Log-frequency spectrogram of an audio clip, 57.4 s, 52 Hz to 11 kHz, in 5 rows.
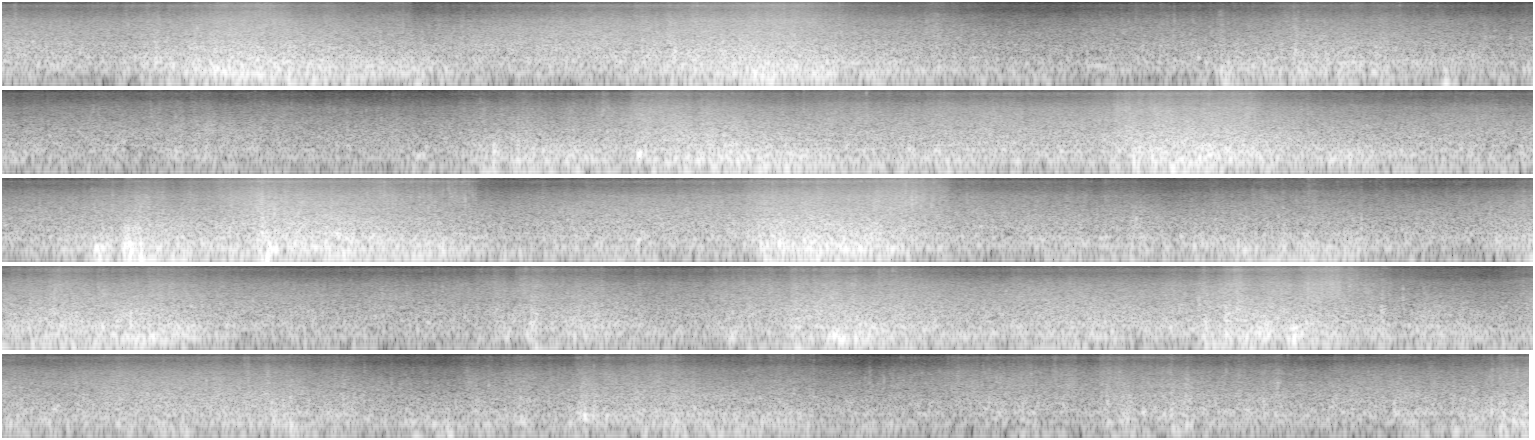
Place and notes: Hiddensee, Deutschland - Hiddensee - waves hitting rocks, stiff breeze
Hiddensee - waves hitting rocks, stiff breeze. [I used the Hi-MD recorder Sony MZ-NH900 with external microphone Beyerdynamic MCE 82 with windshield and fur]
